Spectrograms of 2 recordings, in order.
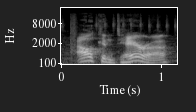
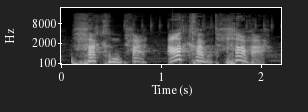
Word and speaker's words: Alcantara: Sandy Alcantara is apparently how you pronounce it, according to producer Tito.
